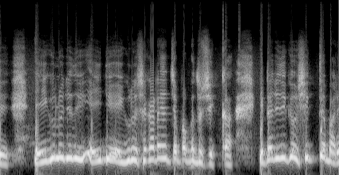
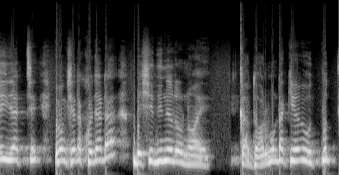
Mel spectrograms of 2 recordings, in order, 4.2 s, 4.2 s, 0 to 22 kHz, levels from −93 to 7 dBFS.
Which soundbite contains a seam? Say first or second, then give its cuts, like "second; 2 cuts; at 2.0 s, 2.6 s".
second; 1 cut; at 2.9 s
